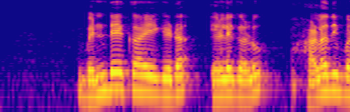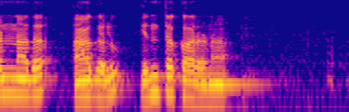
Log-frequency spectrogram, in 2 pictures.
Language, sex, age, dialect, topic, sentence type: Kannada, male, 56-60, Coastal/Dakshin, agriculture, question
